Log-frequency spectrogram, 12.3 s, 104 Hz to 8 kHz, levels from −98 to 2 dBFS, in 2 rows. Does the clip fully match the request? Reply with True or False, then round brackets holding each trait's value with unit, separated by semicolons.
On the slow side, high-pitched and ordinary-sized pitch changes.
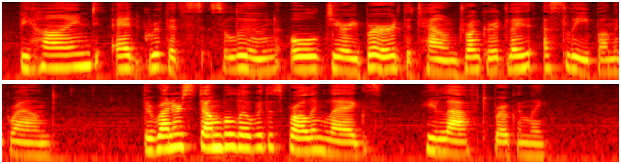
True (120 wpm; 195 Hz; 4.0 semitones)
